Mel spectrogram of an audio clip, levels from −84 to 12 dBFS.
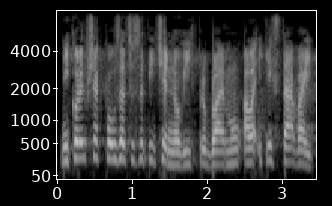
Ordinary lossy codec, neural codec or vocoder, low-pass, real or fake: none; vocoder, 44.1 kHz, 80 mel bands, Vocos; 7.2 kHz; fake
